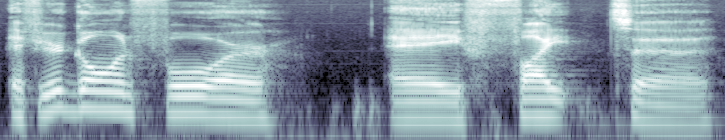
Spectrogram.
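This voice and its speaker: A man co-hosting a casual podcast, talking about fighters in a halting way, repeating words and trailing off. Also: mid-range voice, animated, a little mellow, smooth. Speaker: podcast co-host. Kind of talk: casual sports chat.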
